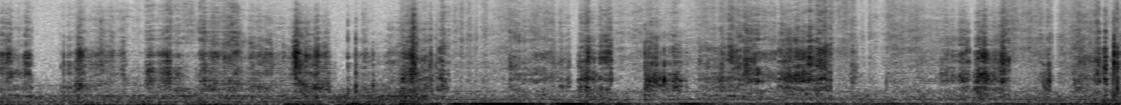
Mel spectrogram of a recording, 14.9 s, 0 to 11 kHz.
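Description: A small red and yellow cardboard box of 250 wooden matches, hollow and filled with matches, is held in both hands and scratched and tapped with long dark-painted nails. Quiet, dry scratching and crisp papery taps repeat throughout over a low steady hum.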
